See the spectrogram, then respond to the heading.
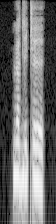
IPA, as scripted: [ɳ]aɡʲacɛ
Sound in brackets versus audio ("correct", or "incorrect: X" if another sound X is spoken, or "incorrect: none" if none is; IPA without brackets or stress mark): correct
